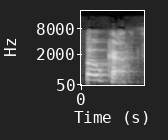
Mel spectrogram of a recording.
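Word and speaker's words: Boca: Can you pronounce that for me? Bokeh? – Bokeh. Just Bokeh. – Plain old Bokeh. – Like the Florida town. Bokeh.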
